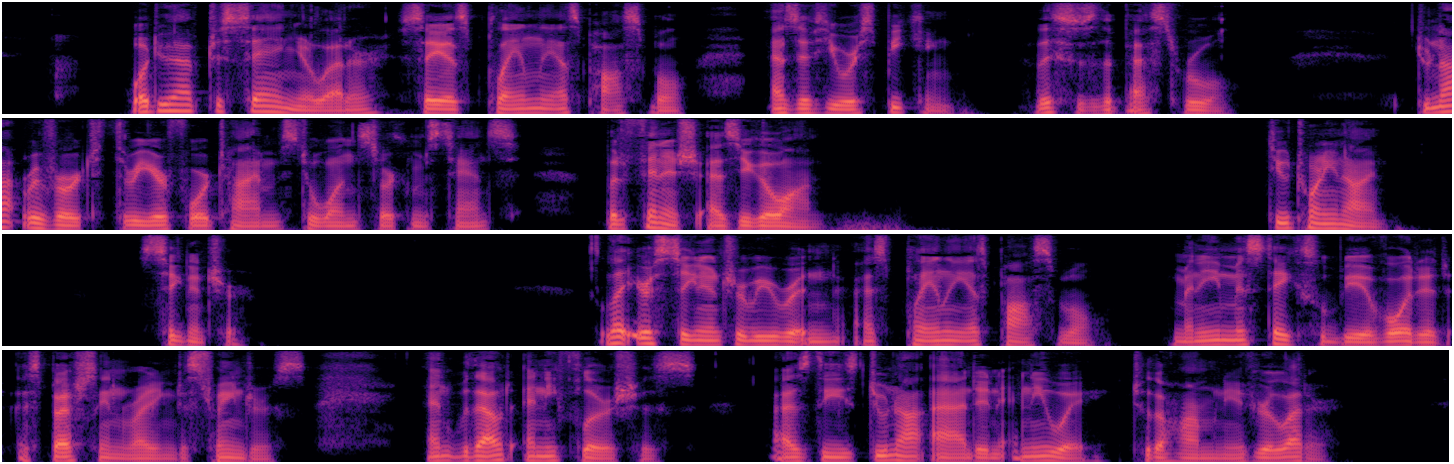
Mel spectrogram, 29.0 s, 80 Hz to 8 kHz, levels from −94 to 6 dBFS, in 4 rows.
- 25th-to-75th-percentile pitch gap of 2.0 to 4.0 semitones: Yes, average, 3.6 semitones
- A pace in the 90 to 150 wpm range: No, average, 160 wpm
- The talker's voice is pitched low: Yes, low, 105 Hz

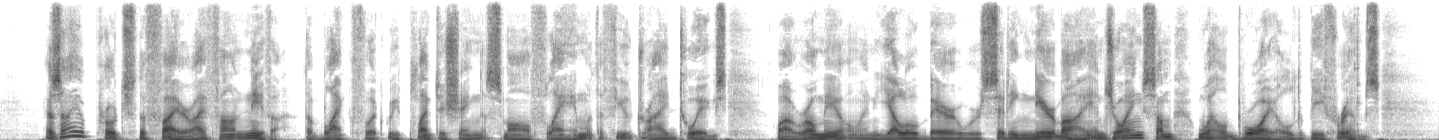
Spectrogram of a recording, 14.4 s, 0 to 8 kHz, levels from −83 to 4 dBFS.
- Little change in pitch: No, average, 4.2 semitones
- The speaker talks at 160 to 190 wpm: No, average, 145 wpm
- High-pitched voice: No, low, 100 Hz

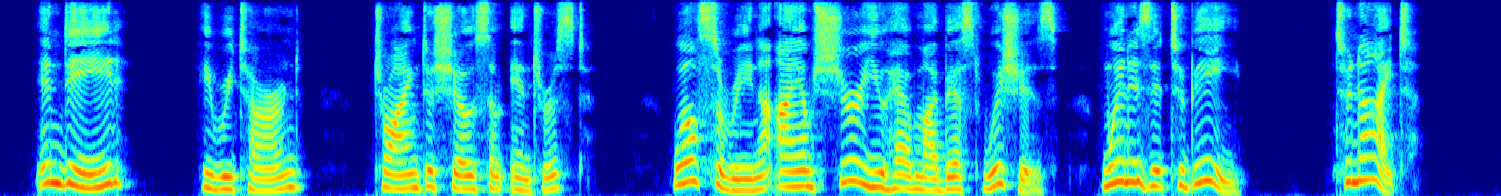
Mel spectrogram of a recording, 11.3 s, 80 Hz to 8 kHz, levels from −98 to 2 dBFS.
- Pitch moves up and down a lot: Yes, wide, 5.7 semitones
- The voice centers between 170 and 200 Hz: No, high, 220 Hz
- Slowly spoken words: Yes, slow, 130 wpm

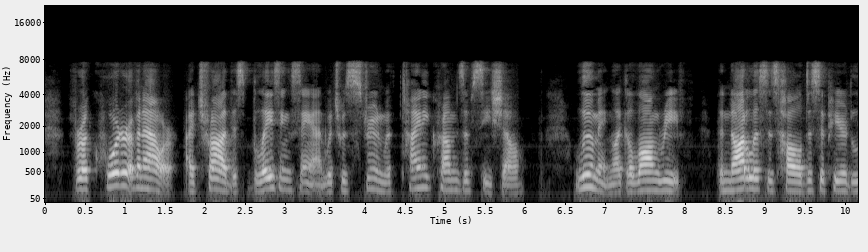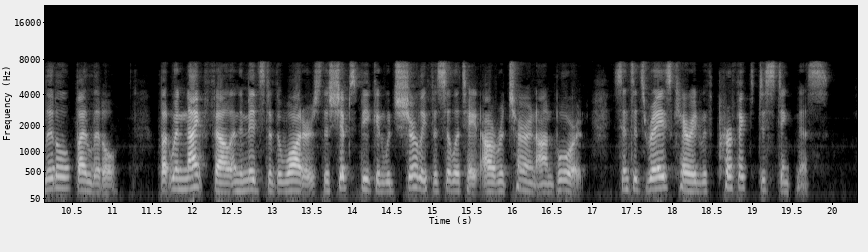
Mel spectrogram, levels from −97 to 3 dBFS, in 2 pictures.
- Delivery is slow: No, average, 170 wpm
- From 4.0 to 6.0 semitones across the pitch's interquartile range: No, average, 3.4 semitones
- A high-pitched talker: No, medium, 165 Hz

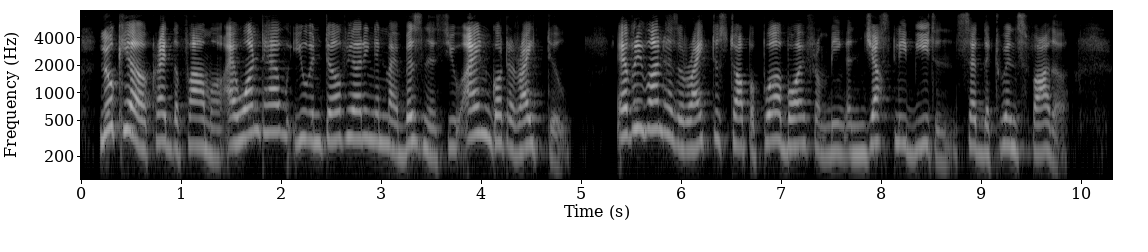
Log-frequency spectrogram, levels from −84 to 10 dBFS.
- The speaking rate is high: Yes, fast, 215 wpm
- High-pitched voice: Yes, very high, 270 Hz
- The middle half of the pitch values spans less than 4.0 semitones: No, average, 4.4 semitones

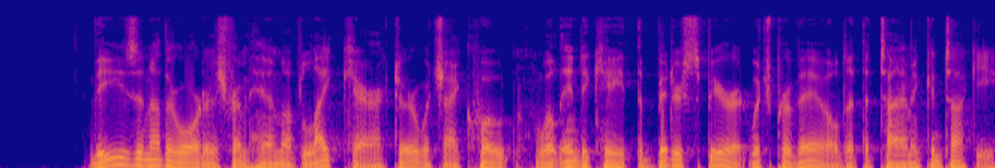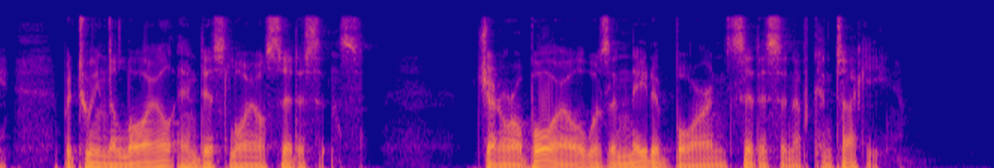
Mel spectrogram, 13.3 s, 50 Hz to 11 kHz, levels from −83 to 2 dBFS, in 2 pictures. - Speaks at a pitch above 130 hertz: No, very low, 80 Hz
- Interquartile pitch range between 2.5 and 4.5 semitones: No, average, 5.0 semitones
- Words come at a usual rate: Yes, average, 175 wpm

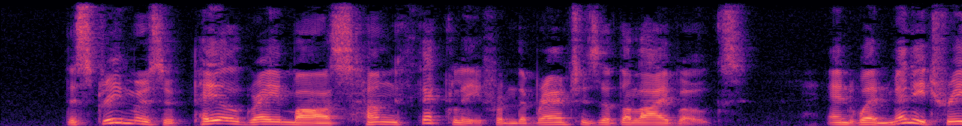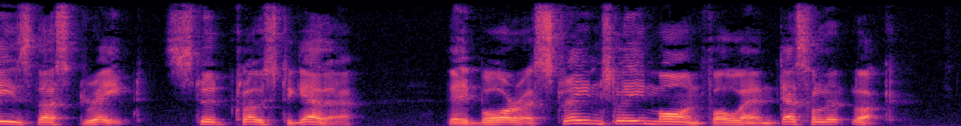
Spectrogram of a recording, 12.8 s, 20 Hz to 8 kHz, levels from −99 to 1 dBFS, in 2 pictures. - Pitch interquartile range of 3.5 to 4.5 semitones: No, wide, 5.6 semitones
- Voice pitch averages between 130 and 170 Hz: Yes, low, 135 Hz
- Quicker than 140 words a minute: Yes, average, 150 wpm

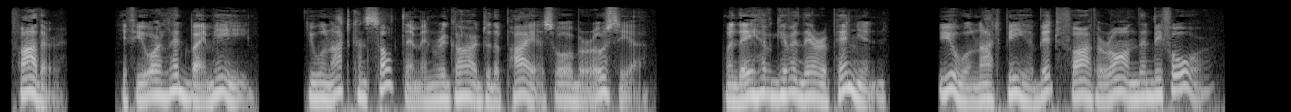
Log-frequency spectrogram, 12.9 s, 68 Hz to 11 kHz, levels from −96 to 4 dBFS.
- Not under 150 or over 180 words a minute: Yes, average, 160 wpm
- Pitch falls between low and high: No, low, 130 Hz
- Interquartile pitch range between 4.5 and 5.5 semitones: Yes, average, 4.8 semitones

